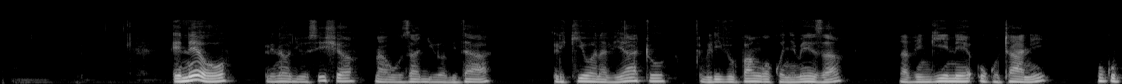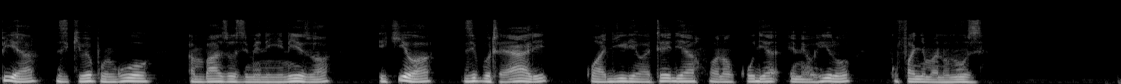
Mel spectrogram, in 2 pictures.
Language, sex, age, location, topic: Swahili, male, 25-35, Dar es Salaam, finance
